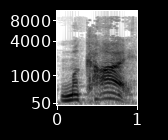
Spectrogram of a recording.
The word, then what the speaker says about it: McKay: And don't pronounce M-C-K-A-Y as McKay, you say Mackay.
